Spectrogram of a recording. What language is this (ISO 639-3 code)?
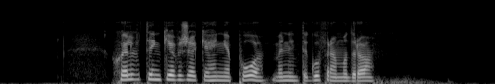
swe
